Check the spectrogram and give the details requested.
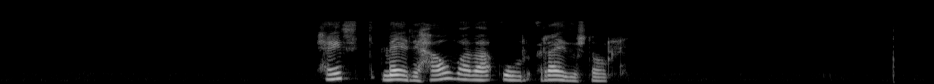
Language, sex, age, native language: Icelandic, female, 60-69, Icelandic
